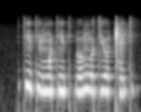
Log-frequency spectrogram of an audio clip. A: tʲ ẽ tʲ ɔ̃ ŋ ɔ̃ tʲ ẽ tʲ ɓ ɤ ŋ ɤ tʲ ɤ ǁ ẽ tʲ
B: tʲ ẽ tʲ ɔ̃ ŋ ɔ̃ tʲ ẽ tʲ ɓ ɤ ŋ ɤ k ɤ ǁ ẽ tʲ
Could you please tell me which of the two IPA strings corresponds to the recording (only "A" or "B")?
A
